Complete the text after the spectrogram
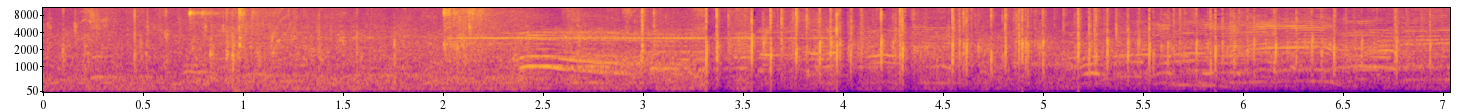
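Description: Fencing blades clash and click rapidly.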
